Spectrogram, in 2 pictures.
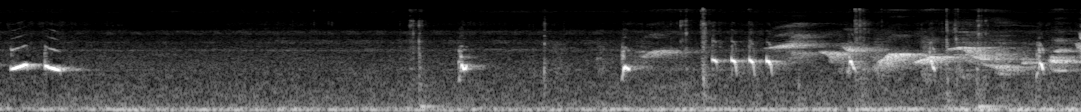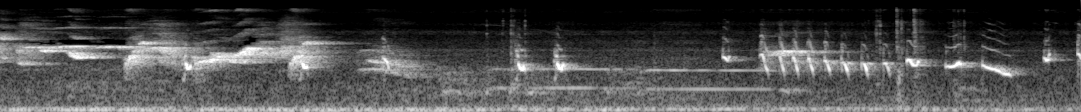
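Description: Abbott's babbler song: clear whistled phrases mixed with busy chattering notes, played to prompt other birds to sing.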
